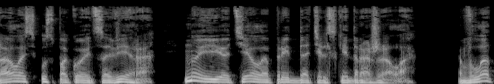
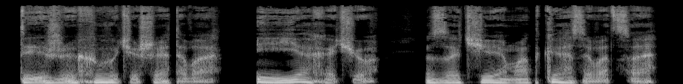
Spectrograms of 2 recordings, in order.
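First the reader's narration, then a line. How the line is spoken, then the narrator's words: Hoarse rasp. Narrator (Russian): прохрипел Влад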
